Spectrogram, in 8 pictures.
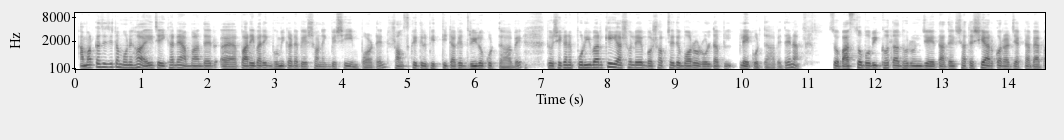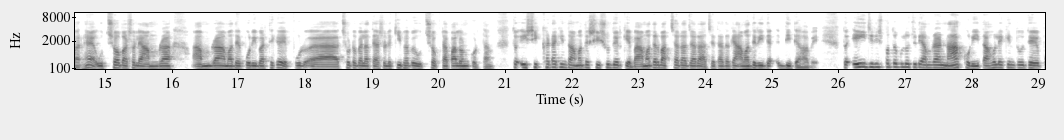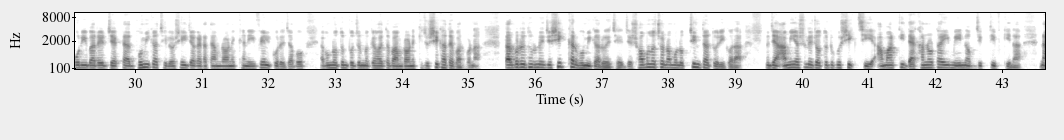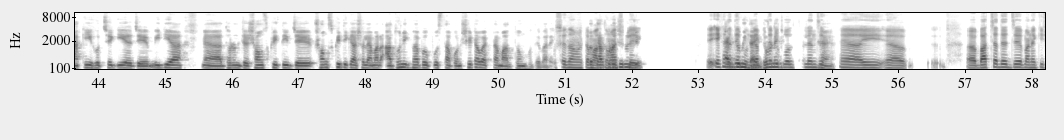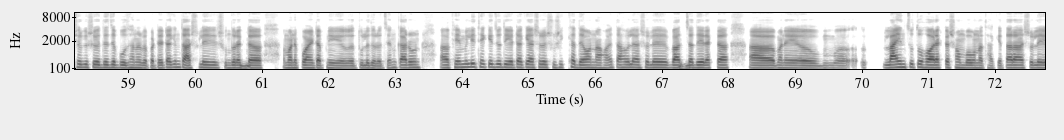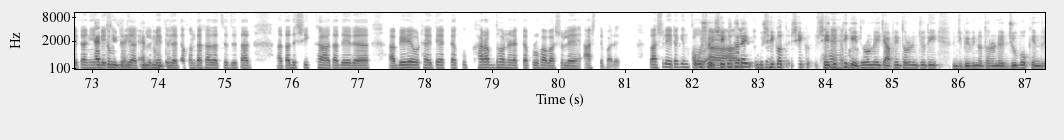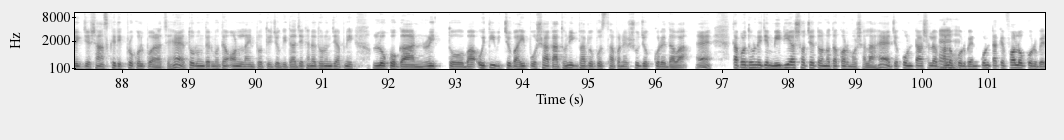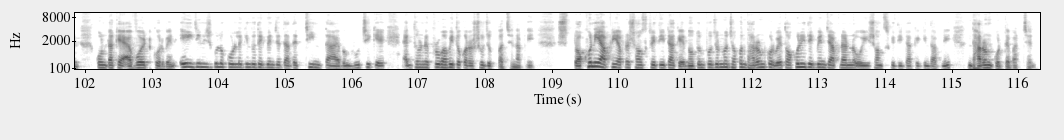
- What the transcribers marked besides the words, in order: "অভিজ্ঞতা" said as "অভিঘতা"; other background noise; tapping; in English: "main objective"; "আসলেই" said as "আস্লেই"; blowing
- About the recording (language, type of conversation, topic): Bengali, podcast, সামাজিক মাধ্যমে আমাদের সংস্কৃতিতে কী কী পরিবর্তন দেখা যাচ্ছে?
